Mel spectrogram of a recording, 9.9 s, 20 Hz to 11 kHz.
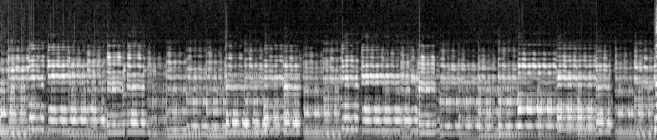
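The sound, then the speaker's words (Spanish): A rock band song, the 14th track of an album, plays steadily at full volume, with heavily effected, distorted guitars over a sustained bass line and a thick, layered chorus-like sound throughout. “Nos quedan eh, cuatro para picar, la 14 es medio un embole, no te voy a mentir.”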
